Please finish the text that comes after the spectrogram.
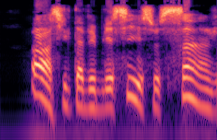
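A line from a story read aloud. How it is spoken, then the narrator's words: Exclaimed. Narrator (French): s'écria Pencroff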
